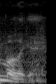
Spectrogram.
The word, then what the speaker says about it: Mulegé: Welcome to Mulegé. You sure you pronounce it right? I pronounced it right.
